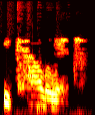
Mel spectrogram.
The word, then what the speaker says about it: Iqaluit: I just wanted to correct your pronunciation in Christian love. It's the city of Iqaluit in Northwest Territories where the graves were found. Iqaluit.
